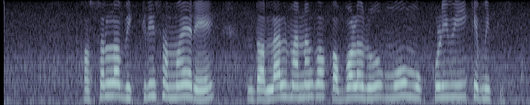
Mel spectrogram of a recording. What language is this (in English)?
Odia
